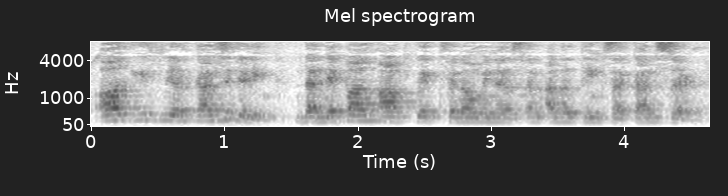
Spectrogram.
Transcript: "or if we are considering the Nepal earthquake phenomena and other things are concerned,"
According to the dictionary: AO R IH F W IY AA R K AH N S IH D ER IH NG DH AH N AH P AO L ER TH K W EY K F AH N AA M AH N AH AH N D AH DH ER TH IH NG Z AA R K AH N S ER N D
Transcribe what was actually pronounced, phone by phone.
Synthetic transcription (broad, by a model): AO R IH F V IY AA R K AH N S IH D ER IH NG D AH N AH P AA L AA T K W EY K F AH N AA M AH N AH AH N D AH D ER T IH NG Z AA R K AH N S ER N D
